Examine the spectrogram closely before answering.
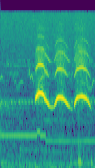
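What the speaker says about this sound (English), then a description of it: "If I whistle for this horse" Link in Breath of the Wild whistles to call his horse: three short warbling whistle notes rising and dipping in quick succession, clear over a faint steady hum.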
